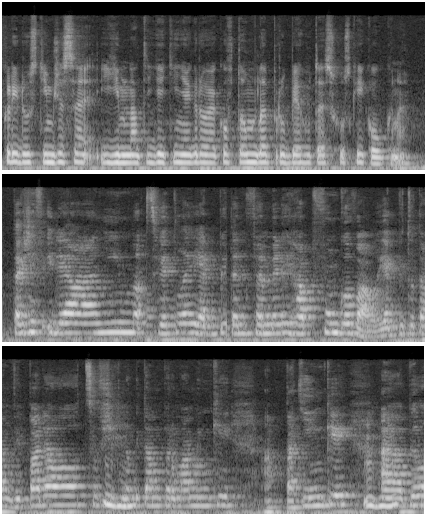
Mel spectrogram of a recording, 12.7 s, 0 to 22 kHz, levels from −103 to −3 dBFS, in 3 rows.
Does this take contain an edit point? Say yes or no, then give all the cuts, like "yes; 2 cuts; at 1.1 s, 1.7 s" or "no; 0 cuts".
no; 0 cuts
